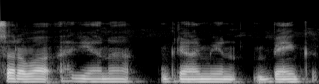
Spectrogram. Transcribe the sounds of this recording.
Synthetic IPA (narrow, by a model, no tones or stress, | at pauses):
səɾʋaːɦɐɾijaːnaɡɾaːmijənbɛ̃ːŋk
